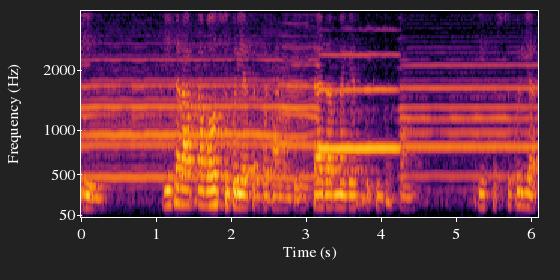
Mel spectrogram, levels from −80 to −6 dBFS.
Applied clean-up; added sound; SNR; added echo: none; Wind instrument, woodwind instrument; 2 dB; reverberation time 0.7 s.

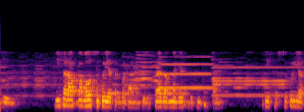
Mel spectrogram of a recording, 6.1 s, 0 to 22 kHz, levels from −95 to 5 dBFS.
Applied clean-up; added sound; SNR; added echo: classical method WPE with log-MMSE.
